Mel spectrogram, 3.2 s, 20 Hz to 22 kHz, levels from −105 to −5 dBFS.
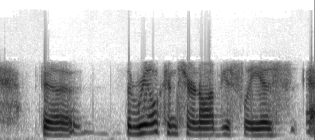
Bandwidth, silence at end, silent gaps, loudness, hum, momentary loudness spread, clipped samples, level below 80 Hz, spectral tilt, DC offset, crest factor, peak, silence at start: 4.6 kHz; 0 s; none; -18 LUFS; none; 13 LU; under 0.1%; -68 dBFS; -7 dB/octave; under 0.1%; 14 dB; -4 dBFS; 0 s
